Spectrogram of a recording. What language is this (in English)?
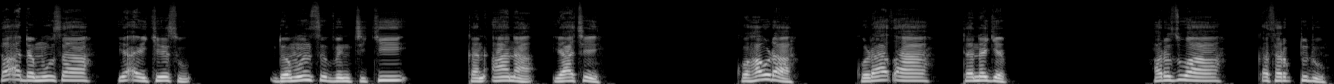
Hausa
